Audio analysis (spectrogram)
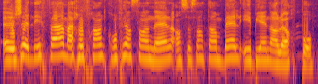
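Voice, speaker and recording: A woman's voice: on the high side, fairly even intonation, brisk, mellow. Quebec-accented woman giving an informal talk. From Montreal, Canada. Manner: conversational, uses rhetorical questions. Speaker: personal image coach and speaker. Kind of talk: informal motivational talk on stage.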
